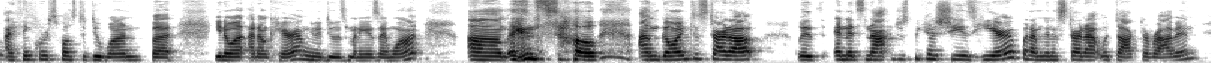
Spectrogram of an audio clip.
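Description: A young woman speaks casually on a podcast with a slightly low voice. She rambles emotionally, full of fillers and restarts. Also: fairly bright tone. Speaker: graduating student council member.

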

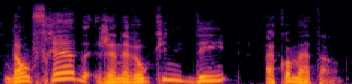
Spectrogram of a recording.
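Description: A man's voice: on the high side, sing-song, a little fast, a little mellow, no room sound, clean studio sound. A man with a Quebec French accent, a podcast columnist chatting casually in a playful, ironic way with wandering asides. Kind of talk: casual chronicle chat.

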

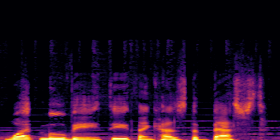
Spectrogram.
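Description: Higher-pitched man, slangy and emphatic. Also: animated, a little slow, music in the background. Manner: profane, slangy, emphatic and repetitive. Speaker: podcast co-host. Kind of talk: casual chat about horror movies.

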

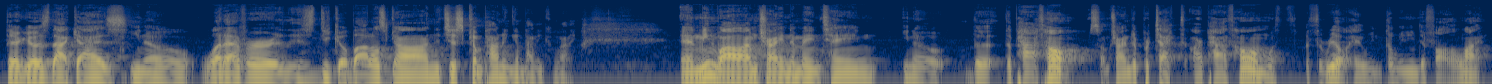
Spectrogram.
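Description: A man, a podcast guest, telling a story in a casual, animated way, full of restarts and asides. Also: fairly low pitch, normal speed.

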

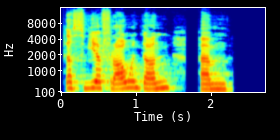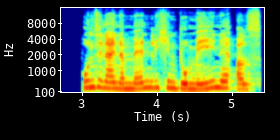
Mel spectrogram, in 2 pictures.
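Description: Woman, middle-aged, fairly high voice, lively, talkative. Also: slow. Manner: lively and talkative, drifts off topic, laughs often. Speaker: event speaker and finance professional. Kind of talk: casual interview chat.

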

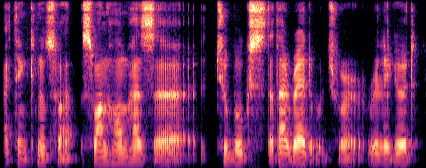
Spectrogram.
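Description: Young male guest, low gravelly voice, easygoing and self-mocking. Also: normal speed. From Russia, raised in Finland. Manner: relaxed, self-deprecating, many restarts. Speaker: podcast guest. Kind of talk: casual interview chat.

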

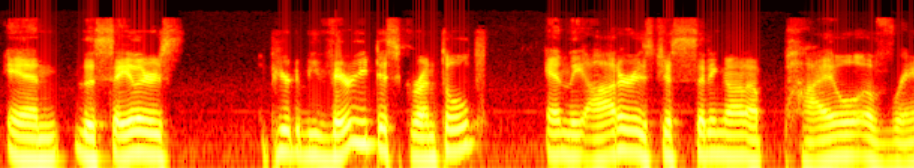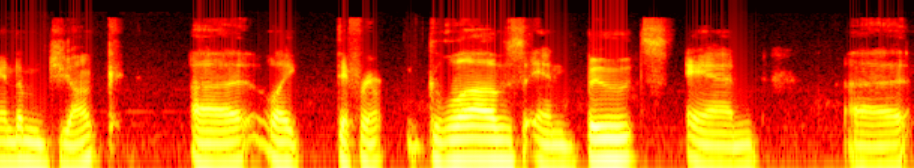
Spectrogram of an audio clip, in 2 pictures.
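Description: A man's voice: medium pitch, a little mellow, no echo. A man narrating a fantasy tabletop game as game master.

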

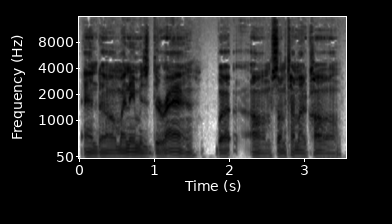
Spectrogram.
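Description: Young male guest, low husky voice, dry close sound, easygoing slang. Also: completely flat delivery, normal speed, no room sound. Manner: laid-back slangy storytelling. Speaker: podcast guest. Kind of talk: casual chat.

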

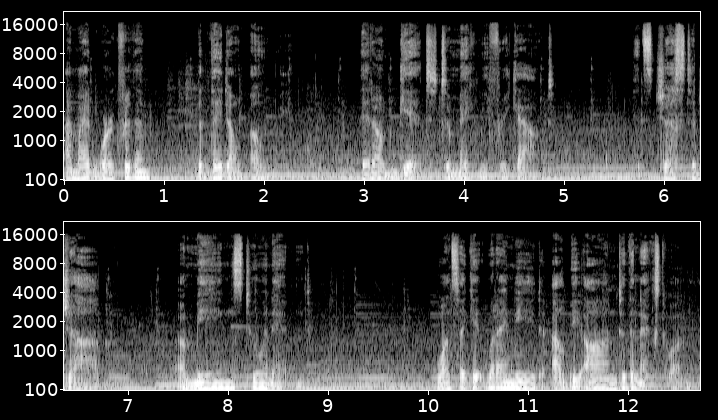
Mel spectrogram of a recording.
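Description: A man's voice: low voice, animated, a little slow, long pauses, over loud music. A man playing a weary, resentful waiter who narrates an audio drama in a dry, sardonic inner monologue. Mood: brooding, calming. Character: Sundiata, weary, resentful male waiter with simmering anger. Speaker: lead actor and narrator.

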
